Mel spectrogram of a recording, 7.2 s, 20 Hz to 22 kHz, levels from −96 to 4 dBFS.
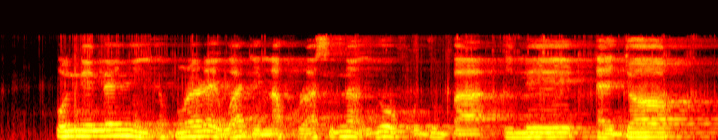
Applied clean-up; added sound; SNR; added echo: neural separator model SepFormer DNS4.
